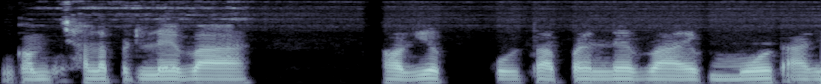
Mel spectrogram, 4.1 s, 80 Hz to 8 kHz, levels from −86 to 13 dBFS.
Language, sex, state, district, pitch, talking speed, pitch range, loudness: Bhojpuri, male, Uttar Pradesh, Ghazipur, 105 Hz, 160 wpm, 105-110 Hz, -17 LUFS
